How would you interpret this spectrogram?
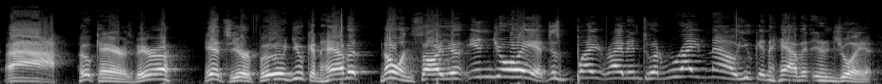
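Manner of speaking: loud, coaxing devilish voice; tempter voice. Acted. The bad thought urging Vera to eat the apple, loud and coaxing. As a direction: egg her on, loud and sly.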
